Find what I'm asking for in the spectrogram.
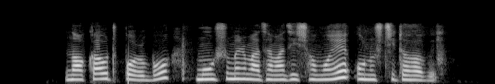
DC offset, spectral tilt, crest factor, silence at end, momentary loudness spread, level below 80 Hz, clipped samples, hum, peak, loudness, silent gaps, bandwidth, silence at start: under 0.1%; -4.5 dB/octave; 16 dB; 0.5 s; 5 LU; -56 dBFS; under 0.1%; none; 0 dBFS; -15 LUFS; none; 7.4 kHz; 0.65 s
